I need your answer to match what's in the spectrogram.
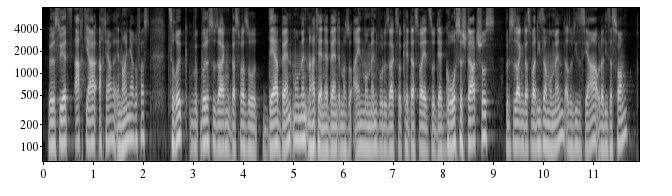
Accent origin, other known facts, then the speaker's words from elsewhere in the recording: Wuppertal, North Rhine-Westphalia, Germany; moved away as an adult; ich bin …, also ich komme aus Wuppertal eigentlich und bin zu dem Zeitpunkt zum Studium äh, hier rüber gekommen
